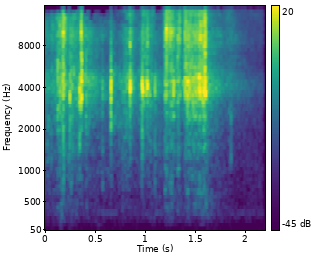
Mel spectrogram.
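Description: Paper Happy Meal bag rustling and crackling as a hand rummages inside it, a quick run of crisp crinkles that dies away near the end.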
